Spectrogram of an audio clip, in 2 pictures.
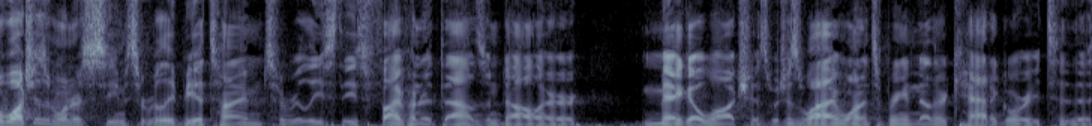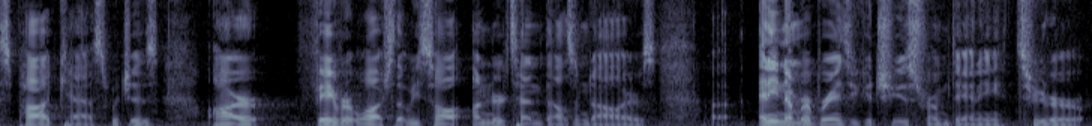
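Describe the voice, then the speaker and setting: A man runs a podcast panel, firing off questions to each guest in turn. His voice sits low and he talks at a quick clip. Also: darkish tone. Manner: brisk, steering the panel with questions. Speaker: podcast host.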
